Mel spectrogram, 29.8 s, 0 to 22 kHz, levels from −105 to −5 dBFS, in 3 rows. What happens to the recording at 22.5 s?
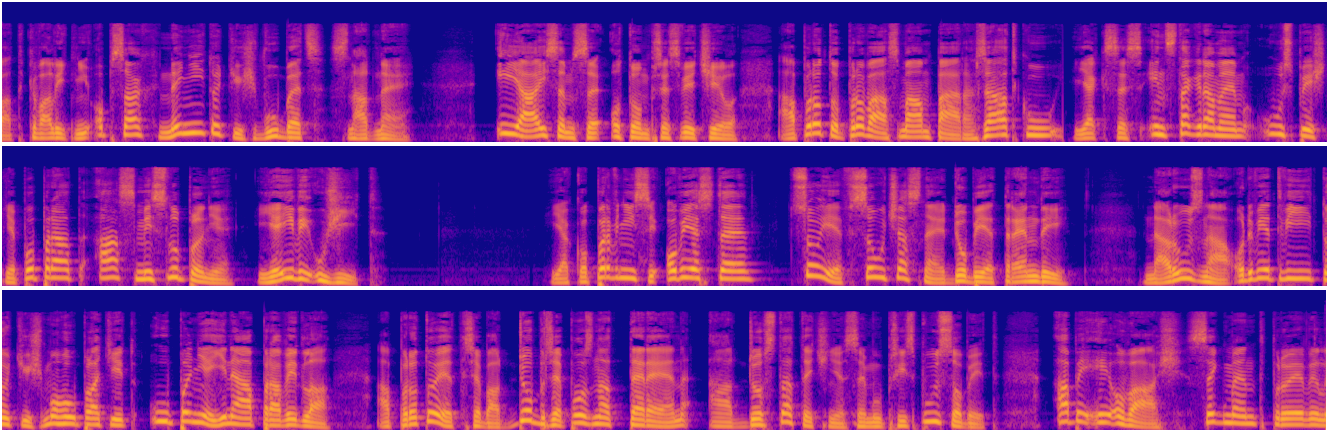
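Nothing goes wrong at 22.5 s; the speech there plays through intact, with no break, glitch or distortion.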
